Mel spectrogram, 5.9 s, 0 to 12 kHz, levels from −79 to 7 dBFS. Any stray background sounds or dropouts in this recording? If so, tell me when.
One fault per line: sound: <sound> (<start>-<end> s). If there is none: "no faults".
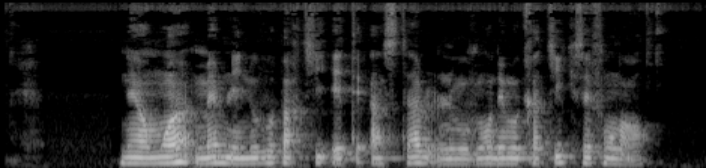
no faults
